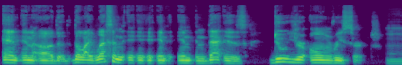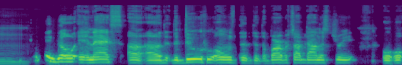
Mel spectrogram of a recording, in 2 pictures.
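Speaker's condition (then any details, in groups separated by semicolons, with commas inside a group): Stuttering; stuttered all life since childhood, volunteered for public speaking in high school and college; repeated sounds, repeated words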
